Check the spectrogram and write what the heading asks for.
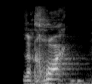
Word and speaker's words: LaCroix: LaCroix!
